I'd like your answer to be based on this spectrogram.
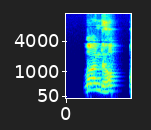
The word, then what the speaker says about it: Lundholm: Lundholm.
